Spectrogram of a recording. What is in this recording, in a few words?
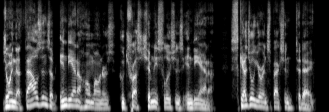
phrase cta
